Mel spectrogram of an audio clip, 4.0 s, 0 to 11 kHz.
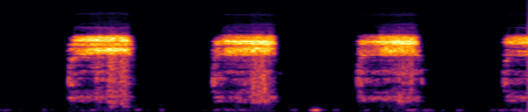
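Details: At 1:11 AM on April 6, 2012, a male owl brings a rabbit to the nest; rough hoarse screeching calls, each about half a second long, repeated roughly every second.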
